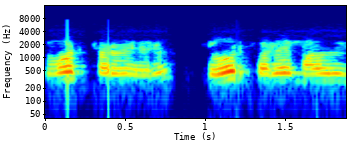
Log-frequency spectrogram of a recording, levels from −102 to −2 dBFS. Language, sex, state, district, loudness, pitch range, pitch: Kannada, male, Karnataka, Chamarajanagar, -30 LUFS, 140-150 Hz, 145 Hz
